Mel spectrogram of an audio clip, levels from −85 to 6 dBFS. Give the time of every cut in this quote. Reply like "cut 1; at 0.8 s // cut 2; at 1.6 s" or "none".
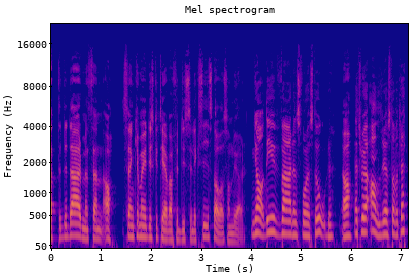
none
